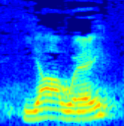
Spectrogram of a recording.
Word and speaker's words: Yahweh: So we have this sequence of two semi-vowels, same a Y and a W, and two consonants, which were apparently pronounced Yahweh. It's the best guess of Hebrew scholars.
